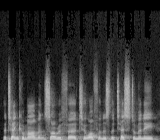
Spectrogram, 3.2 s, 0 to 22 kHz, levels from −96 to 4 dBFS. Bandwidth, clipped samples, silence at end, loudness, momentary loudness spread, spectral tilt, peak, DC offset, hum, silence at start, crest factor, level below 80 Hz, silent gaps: 13.5 kHz; under 0.1%; 0.05 s; -18 LUFS; 3 LU; -3.5 dB/octave; -2 dBFS; under 0.1%; none; 0.05 s; 16 dB; -68 dBFS; none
